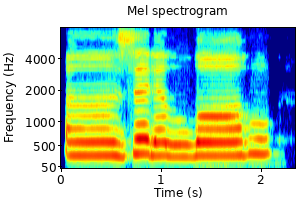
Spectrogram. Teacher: اللہ کا جو لام ہے یہاں پہ ہم پور پڑھیں گے، ہیوی ادا کریں گے کیونکہ اس سے پہلے فتح یعنی زبر آئی ہے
